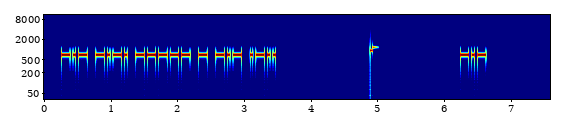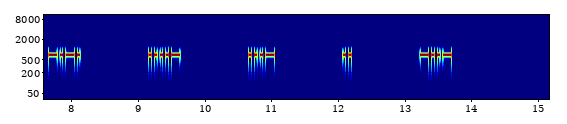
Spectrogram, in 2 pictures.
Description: Morse code, heard as a keyed tone, about 28 wpm, spaced as for 12 wpm, 700 Hz. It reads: KC0TKL KC4VIX
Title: USA Call Signs - 6 Characters - 8x Character Spacing - 28wpm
